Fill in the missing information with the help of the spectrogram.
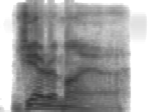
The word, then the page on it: Jeremiah: British English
